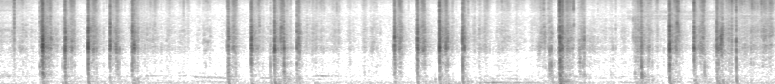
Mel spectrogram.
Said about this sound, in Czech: A já už se dívám na vaši fotku, míchám u toho karty.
